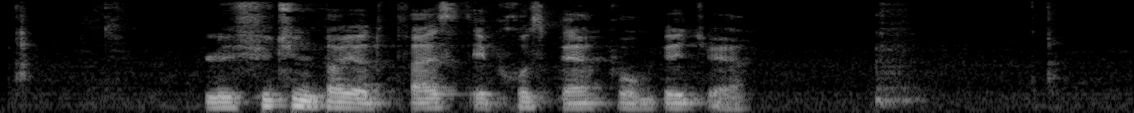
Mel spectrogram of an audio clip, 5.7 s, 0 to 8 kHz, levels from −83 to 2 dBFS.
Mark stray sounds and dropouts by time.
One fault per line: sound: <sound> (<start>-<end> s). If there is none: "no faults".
sound: cough (4.4-4.9 s)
